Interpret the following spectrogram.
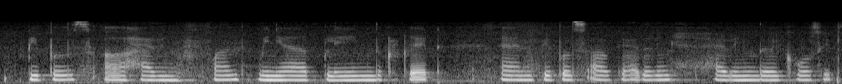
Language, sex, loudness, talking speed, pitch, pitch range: English, female, -16 LUFS, 115 wpm, 205 Hz, 200-210 Hz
